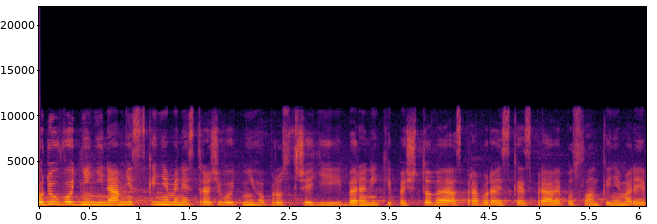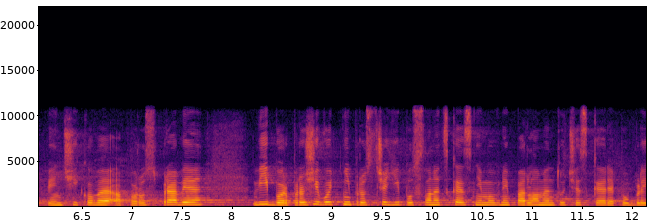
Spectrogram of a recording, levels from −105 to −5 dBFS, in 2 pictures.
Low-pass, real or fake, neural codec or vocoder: 10.8 kHz; real; none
